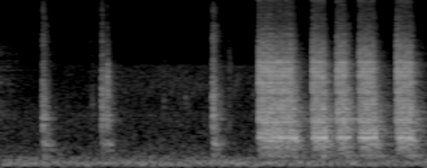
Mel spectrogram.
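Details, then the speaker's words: Riding mower tractor with replaced engine, oil and gas checked: quick bursts of sharp dry clicks with no cranking; battery dead, ignition likely left on. "freaking battery. Of course. Why not? Why wouldn't it be? I guess I left the ignition on."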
